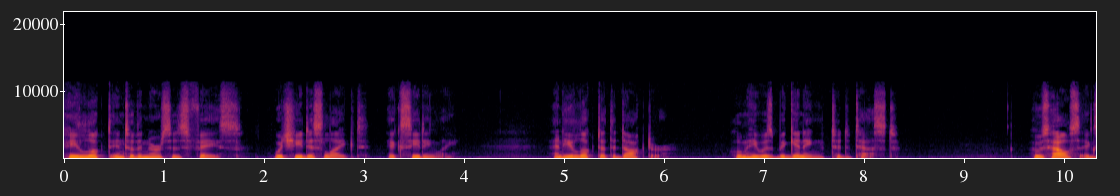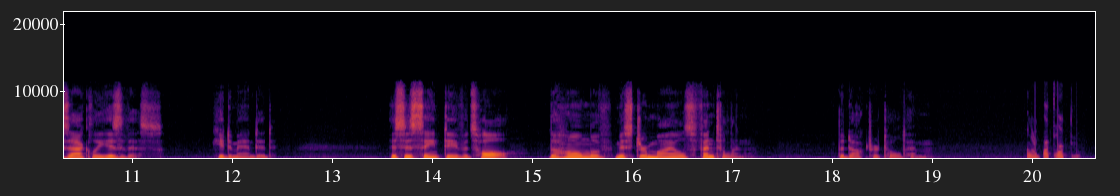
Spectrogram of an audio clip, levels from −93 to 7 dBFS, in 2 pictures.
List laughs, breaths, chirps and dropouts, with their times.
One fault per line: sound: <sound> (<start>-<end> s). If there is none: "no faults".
sound: chirp (19.9-20.5 s)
